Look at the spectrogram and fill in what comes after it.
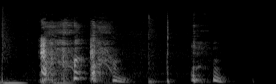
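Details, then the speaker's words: An adult podcast host gives several sharp, loud coughs close to a microphone, head turned, while excited; an ordinary brief coughing fit. "I'm sorry, I just coughed all into the mic, but I tried to turn my head."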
